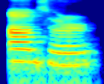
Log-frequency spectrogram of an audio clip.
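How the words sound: The vowel is a broad British 'ah'.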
